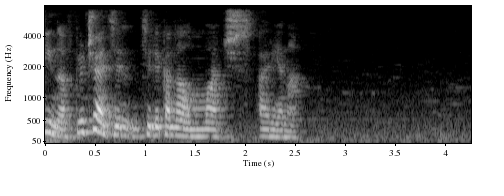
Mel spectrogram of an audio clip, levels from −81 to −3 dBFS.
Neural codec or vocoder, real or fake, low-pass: none; real; 7.2 kHz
